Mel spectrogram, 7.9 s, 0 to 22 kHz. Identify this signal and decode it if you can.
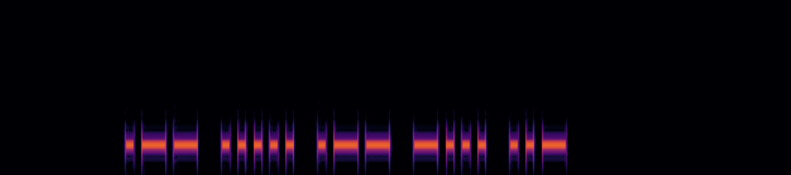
Morse code, heard as a keyed tone, about 15 wpm, 700 Hz. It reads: W5WBU
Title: USA Call Signs - 5 Characters - Repeated 2x - 15wpm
